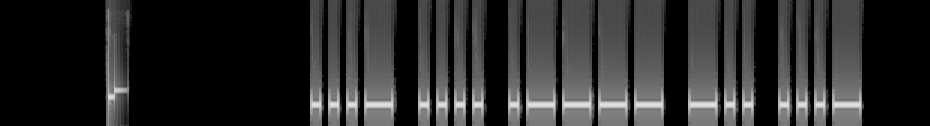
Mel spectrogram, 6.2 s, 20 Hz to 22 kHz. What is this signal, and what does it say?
Morse code, heard as a keyed tone, about 20 wpm, 700 Hz. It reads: VH1DV
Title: Five Challenging Letter-Number Combinations 20wpm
